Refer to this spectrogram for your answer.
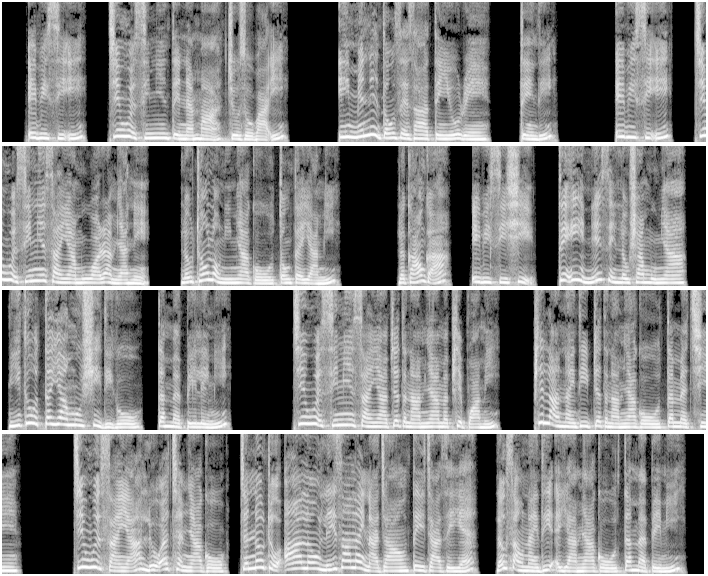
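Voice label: f Burmese E-Learning, female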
